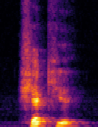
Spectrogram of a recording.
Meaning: diminutive of shag
- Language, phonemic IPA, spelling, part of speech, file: Dutch, /ˈʃɛkjə/, shagje, noun, Nl-shagje.ogg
